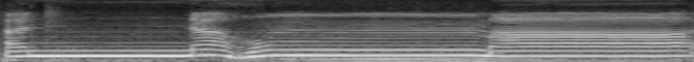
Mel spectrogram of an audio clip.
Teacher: انہم ما، یہاں پہ جو غنہ ہم نے کیا ہے کیونکہ میم ساکن کے بعد میم دوبارہ آ گیا ہے تو یہاں پہ ادغام شفوی کا قاعدہ ہوگا، یعنی کہ غنے کے ساتھ کیا جائے گا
